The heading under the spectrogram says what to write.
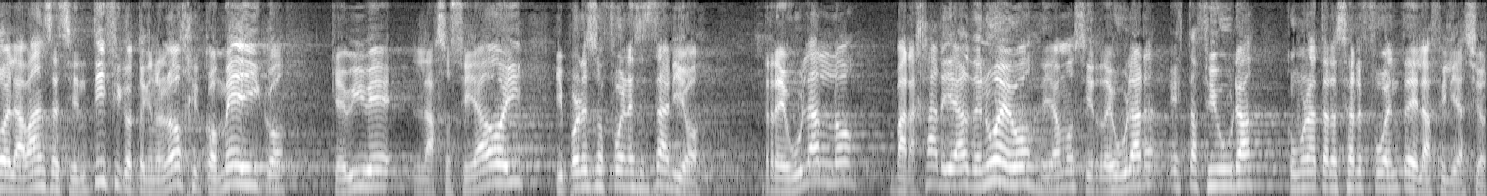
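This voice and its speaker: A man's high, lively voice at a fairly quick pace, with noticeable background noise. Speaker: law lecturer. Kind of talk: lecture. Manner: fast.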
